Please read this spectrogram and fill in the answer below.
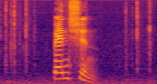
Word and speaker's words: pension: on gore s-i-o-n tension pension so how many syllables in tension 2 10 shin i will stress on 10 if i have pension i will stress on pen so basically wherever i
